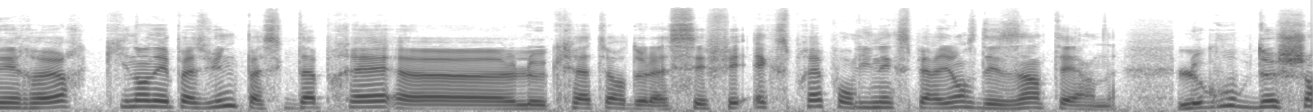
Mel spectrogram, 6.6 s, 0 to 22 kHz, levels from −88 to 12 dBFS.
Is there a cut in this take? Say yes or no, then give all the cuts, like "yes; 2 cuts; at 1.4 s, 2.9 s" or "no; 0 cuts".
yes; 3 cuts; at 1.4 s, 3.4 s, 4.3 s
